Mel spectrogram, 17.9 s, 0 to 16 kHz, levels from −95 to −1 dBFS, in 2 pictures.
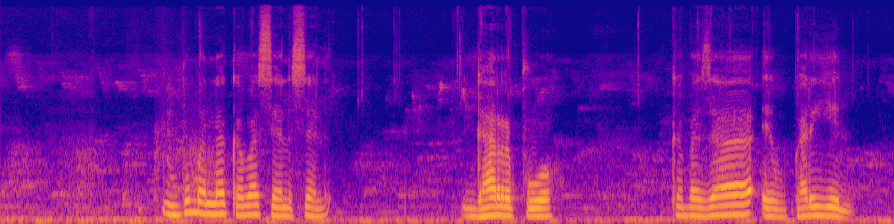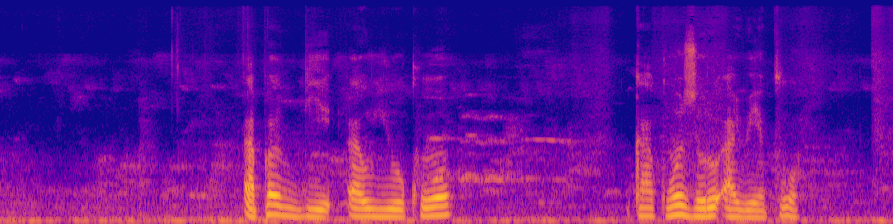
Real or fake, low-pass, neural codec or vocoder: real; 14.4 kHz; none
